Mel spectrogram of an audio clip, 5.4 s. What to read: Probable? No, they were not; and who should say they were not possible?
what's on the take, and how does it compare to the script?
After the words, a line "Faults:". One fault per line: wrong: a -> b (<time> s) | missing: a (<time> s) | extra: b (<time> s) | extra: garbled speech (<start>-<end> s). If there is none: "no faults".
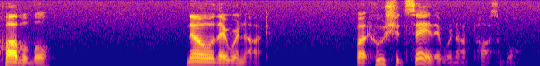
Probable? No, they were not; but who should say they were not possible?
Faults:
wrong: and -> but (3.5 s)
